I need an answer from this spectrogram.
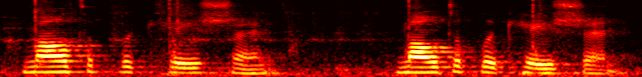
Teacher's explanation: You'll find that you can tap on the first and the 4th syllables, multiplication. The 4th syllable seems to have a higher or the same degree of stress.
